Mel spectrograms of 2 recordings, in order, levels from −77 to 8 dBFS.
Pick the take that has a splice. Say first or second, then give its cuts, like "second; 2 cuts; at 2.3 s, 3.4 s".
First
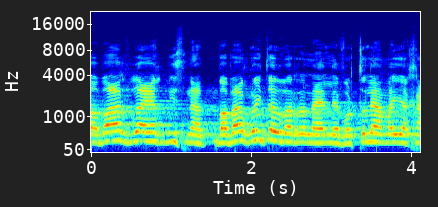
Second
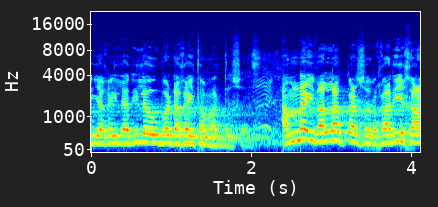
second; 1 cut; at 2.3 s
